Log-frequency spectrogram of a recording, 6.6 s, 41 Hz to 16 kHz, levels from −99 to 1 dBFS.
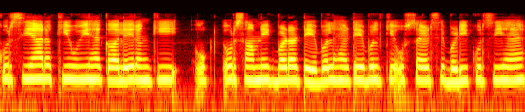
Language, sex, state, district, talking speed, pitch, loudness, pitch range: Hindi, female, Uttar Pradesh, Lalitpur, 200 wpm, 225 Hz, -16 LUFS, 225-235 Hz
